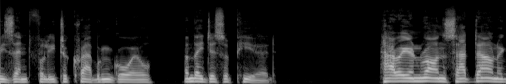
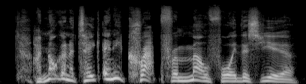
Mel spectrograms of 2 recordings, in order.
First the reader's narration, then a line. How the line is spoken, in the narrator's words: he said angrily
